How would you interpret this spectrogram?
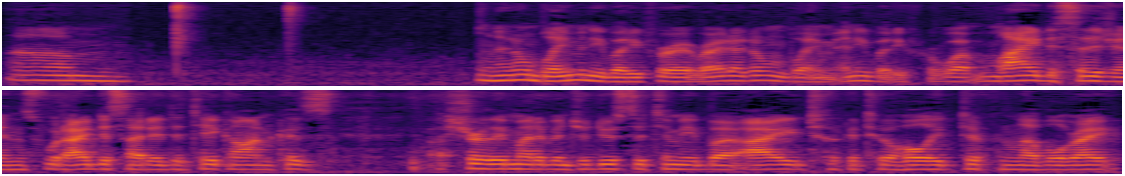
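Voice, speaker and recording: A man's voice: mid-range voice, little pitch movement, fast talker, gravelly, a bit bright, slight background noise. A man in his late twenties telling a personal story off the cuff, candid and rambling with many fillers and restarts. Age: 20s. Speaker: vlogger. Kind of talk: unscripted personal story to camera.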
